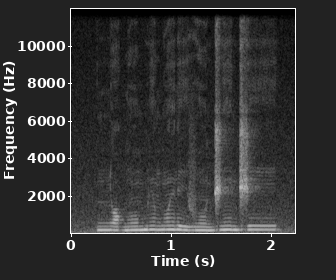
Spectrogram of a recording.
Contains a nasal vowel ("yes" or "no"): yes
